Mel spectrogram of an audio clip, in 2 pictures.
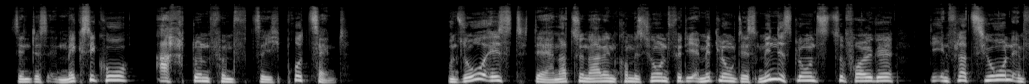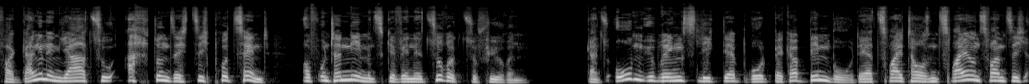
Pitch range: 130-175 Hz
